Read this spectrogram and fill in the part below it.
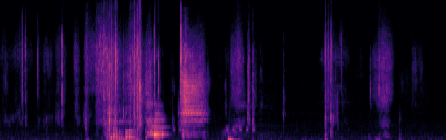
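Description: A stiff plastic card sleeve rustles and scrapes between fingers.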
